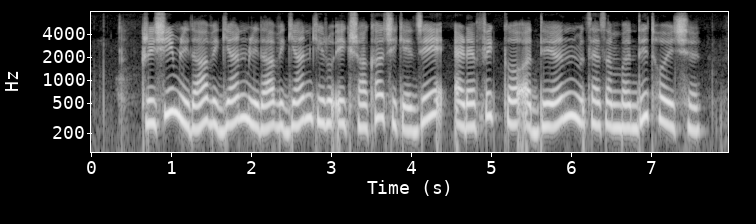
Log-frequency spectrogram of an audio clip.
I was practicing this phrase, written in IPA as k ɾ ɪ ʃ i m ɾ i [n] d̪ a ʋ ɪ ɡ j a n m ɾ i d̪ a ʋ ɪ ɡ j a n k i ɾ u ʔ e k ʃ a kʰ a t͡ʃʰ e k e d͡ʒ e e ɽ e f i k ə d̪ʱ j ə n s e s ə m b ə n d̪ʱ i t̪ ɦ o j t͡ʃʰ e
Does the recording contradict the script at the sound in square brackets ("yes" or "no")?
yes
